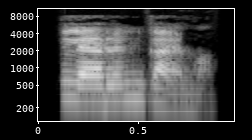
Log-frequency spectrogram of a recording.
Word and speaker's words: sclerenchyma: ठीक है, फर्स्ट हो गया पैरेनकाइमा, second is कॉलिनकाइमा, and please don't pronounce it chyma. Some students pronounce it like chyma, but it's parenchyma, collenchyma, and the last one is sclerenchyma.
